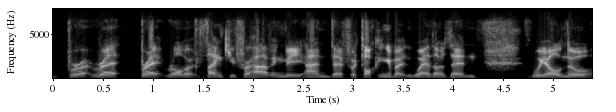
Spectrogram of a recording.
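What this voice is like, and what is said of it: Scottish accent. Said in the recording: “if you just can tell from my accent, I'm from Scotland”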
